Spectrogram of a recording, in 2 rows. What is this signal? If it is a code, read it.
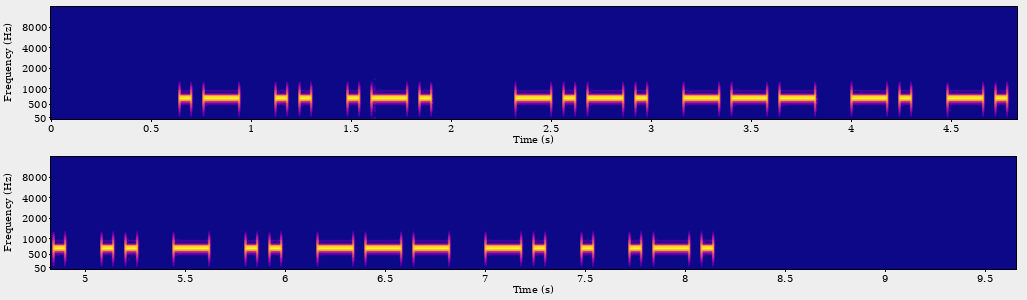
Morse code, heard as a keyed tone, about 20 wpm, 700 Hz. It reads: AIR CONDITIONER
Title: Difficult Words - Speed-Racing with Hints - 20wpm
